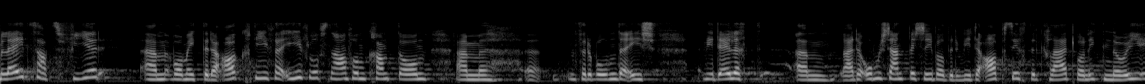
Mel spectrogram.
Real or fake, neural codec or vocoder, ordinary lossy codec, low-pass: fake; codec, 16 kHz, 4 kbps, X-Codec, HuBERT features, trained on balanced general audio; AAC, 96 kbps; 7.2 kHz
